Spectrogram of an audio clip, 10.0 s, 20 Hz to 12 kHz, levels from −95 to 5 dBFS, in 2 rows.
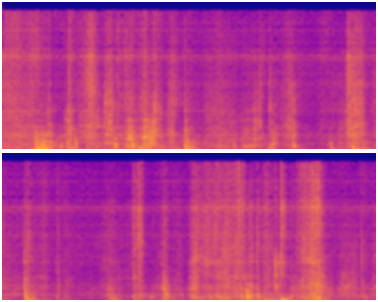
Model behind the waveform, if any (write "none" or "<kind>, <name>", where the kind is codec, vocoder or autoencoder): codec, SNAC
